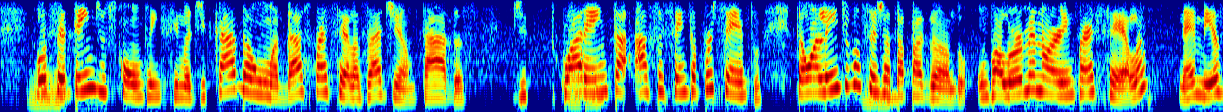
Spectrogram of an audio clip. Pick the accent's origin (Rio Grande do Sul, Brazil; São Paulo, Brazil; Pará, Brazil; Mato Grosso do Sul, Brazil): São Paulo, Brazil; Presidente Prudente; Eu sou aqui de Presidente Prudente.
